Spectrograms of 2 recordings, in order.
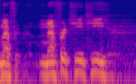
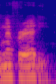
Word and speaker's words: Nefertiti: It was called Nefertiti. I kept on saying Neferetti, but it's Nefertiti Unmasked.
